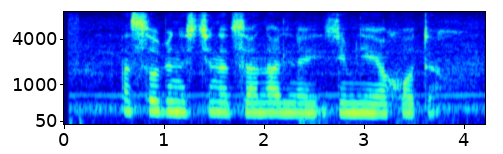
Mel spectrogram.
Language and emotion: Russian, neutral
